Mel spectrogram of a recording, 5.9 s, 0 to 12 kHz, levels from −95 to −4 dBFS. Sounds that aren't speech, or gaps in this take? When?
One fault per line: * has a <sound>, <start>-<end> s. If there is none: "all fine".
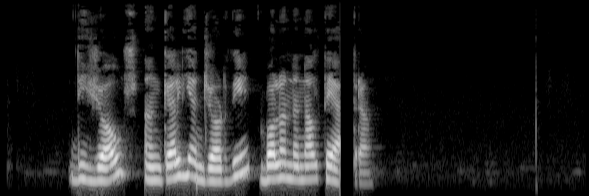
* has a dropout, 3.4-3.5 s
